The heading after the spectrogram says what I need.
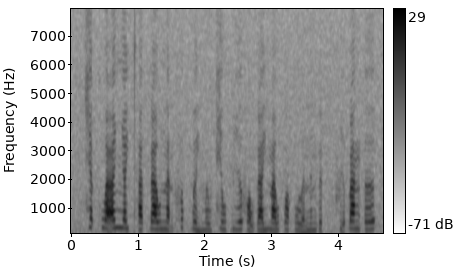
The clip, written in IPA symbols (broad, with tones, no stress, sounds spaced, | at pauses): t͡ɕ a˦˥ t̚ k w a̰ː˧˥ ɲ a˧ j t̪ʰ a˨˩ t̚ ɗ a˧ w n a̰˧˨ n f ə˦˥ p̚ ɓ ə˧˩ j m ə̤˨˩ w t͡ɕ ə˧ w ɓ i˨˦ ə̯ f ɔ̰˧˨ w ɗ a˨˦ j m a˨˦ w ɓ ɔ˨˦ k w u˧˩ ə̯ n ɨ˧ n ɗ ə˦˥ t̚ | f ḭ˧˨ ə̯ ɓ a˧ ŋ ʔ əː˨˦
